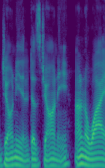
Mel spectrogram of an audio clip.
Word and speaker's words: Jony: Again, for clarity, I say my name is Johnny. Like Jony. It's a nickname anyway. It's all made up. Nothing matters. But when someone says like Joni, I'm like, okay, so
